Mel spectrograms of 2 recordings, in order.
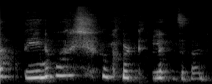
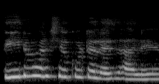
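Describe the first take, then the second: First: Laughing. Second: Plain louder. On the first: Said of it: "हसायला काय झालं?". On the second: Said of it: "repeats the question". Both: Real, not acted.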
